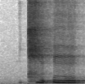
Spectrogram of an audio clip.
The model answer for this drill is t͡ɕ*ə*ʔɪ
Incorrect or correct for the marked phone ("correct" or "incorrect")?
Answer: incorrect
